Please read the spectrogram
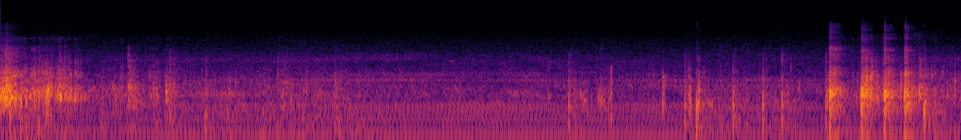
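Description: Paintball markers firing: scattered single pops through the quieter middle, then a fast string of shots a little over eight seconds in.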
